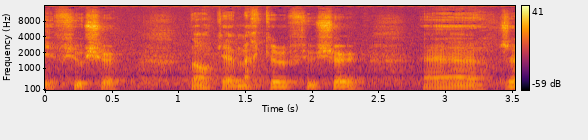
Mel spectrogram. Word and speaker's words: Futur: qui est un Mercure future ou future mais la vraie prononciation c'est future donc mercure future euh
